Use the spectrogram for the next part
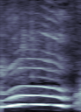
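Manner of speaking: high puppy woofs; little dog yapping; playful barks. Pretend. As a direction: bark brightly for the children. Ending craft with bark.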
